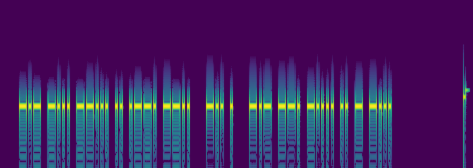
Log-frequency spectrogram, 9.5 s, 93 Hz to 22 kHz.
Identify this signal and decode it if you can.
Morse code, heard as a keyed tone, about 25 wpm, 700 Hz. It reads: KB7IPZ DE KG6ITB
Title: USA Callsign DE Callsign 25wpm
